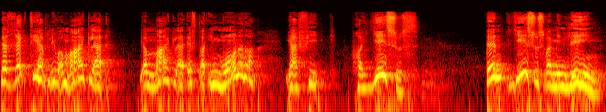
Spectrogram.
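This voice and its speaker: A middle-aged woman from Iran, giving an emotional church faith testimony in halting phrasing. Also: a little high, very animated. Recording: echoey hall.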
